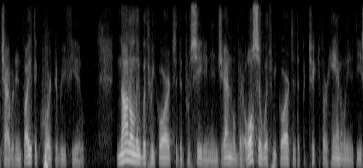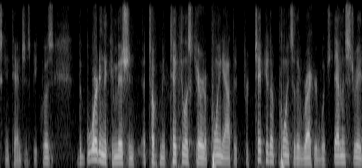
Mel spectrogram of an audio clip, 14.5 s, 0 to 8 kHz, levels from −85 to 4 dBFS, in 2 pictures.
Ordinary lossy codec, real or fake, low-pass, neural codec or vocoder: Opus, 16 kbps; fake; 7.2 kHz; codec, 16 kHz, 0.8 kbps, ZipCodec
